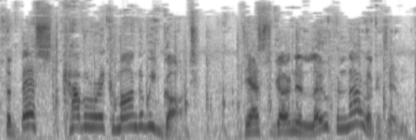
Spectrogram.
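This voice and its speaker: High-voiced, animated gentleman officer. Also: a little fast. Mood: wry, gossipy. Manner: urbane, wry, well-spoken. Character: Fitzroy Somerset, worldly, gossipy gentleman officer, military secretary. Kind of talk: period radio drama acting. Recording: noisy outdoor scene with horses. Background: horses clip-clopping.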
